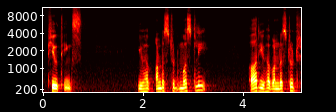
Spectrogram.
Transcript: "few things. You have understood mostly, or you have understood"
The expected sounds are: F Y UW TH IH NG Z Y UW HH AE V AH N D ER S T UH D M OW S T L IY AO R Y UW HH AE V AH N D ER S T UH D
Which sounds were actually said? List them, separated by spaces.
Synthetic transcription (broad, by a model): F Y UW T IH NG S Y UW HH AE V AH N D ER S T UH D M OW S T L IY AO R Y UW HH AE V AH N D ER S T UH D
